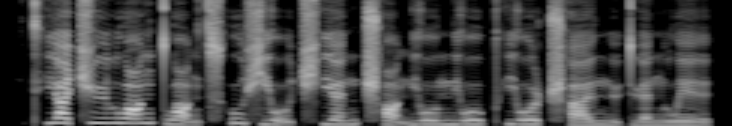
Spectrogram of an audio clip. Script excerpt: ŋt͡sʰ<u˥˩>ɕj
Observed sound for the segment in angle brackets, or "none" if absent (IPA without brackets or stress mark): u˥˩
